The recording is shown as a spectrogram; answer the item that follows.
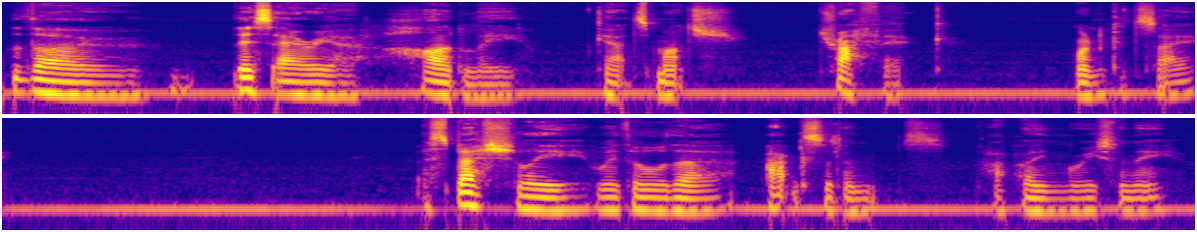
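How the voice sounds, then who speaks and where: Slow-talking, suave vampire played by a man. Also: fairly low pitch, little pitch movement, a little hiss or hum. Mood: sly, ominous. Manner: courtly, unhurried, teasing, formal wording. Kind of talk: ASMR audio roleplay.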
